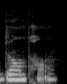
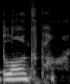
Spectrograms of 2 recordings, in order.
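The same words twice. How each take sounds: First: The C sound in the middle is silent. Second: The C sound in the middle is pronounced. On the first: The speaker calls it right. "You say Blancpain" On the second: The speaker calls it wrong. "you don't say Blancpain"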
